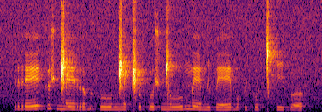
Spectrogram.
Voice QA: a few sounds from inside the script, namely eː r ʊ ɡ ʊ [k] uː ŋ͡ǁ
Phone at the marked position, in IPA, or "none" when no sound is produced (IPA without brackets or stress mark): k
